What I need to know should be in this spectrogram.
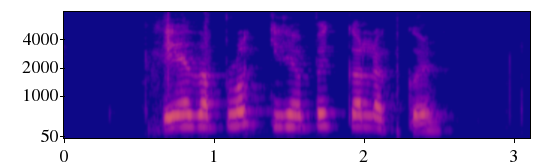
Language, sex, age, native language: Icelandic, female, 10, Icelandic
